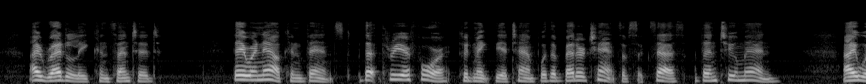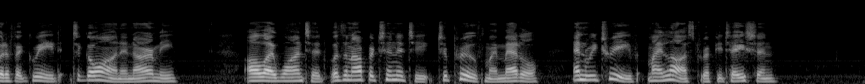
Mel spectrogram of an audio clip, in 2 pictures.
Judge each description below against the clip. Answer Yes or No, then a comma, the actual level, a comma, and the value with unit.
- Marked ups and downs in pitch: Yes, wide, 5.7 semitones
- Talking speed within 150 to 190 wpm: Yes, average, 165 wpm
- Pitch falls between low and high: Yes, medium, 165 Hz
